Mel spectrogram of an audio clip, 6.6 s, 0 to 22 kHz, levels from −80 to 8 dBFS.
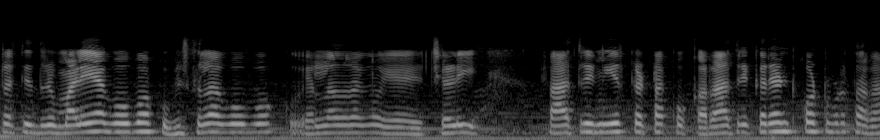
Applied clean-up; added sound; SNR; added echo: none; Musical instrument; 18 dB; none.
